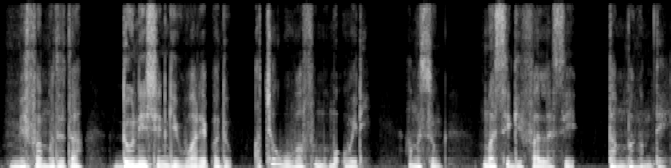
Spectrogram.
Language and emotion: Manipuri, fearful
